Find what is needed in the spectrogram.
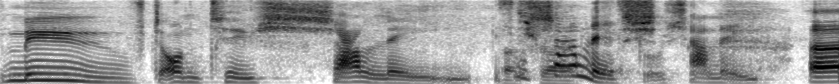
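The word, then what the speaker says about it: challis: olden the the old the older term used to be shallie. Shallie. Cuz you used to get wool shallie. Yes. Um, but it's known because of how it's spelt. Okay. As viscose shallis.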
